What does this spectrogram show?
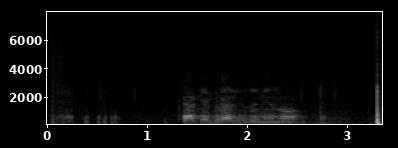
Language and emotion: Russian, neutral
